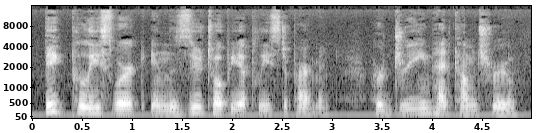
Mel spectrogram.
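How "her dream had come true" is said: normal talking voice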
